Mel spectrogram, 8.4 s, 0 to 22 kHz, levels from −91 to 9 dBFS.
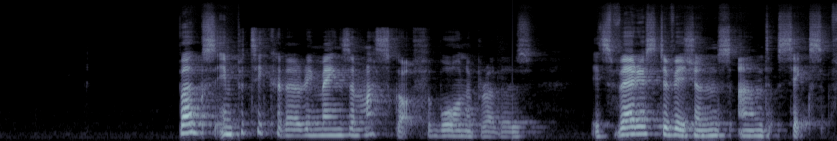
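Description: At 2.39 s the speech abruptly goes duller and a few dB quieter, with nothing above 9.4 kHz and a faint new noise floor, then clears at 5.12 s. That's most likely the input switched to a poorer device, with no gap at the switch.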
